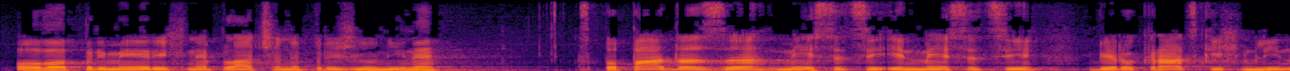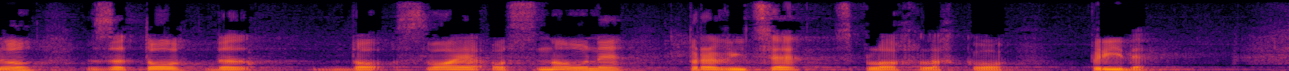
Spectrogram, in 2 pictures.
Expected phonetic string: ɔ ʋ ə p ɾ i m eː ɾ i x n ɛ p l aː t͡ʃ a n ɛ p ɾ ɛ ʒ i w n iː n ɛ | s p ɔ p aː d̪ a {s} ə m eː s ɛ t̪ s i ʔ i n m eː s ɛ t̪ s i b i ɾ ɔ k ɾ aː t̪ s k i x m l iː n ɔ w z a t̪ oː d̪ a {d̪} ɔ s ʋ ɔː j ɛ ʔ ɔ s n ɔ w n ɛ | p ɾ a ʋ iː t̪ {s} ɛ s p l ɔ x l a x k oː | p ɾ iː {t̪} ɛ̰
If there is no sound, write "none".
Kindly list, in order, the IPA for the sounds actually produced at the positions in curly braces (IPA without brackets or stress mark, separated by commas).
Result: z, d̪, s, d̪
